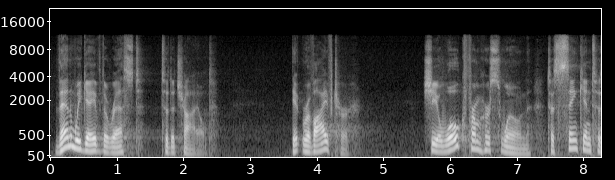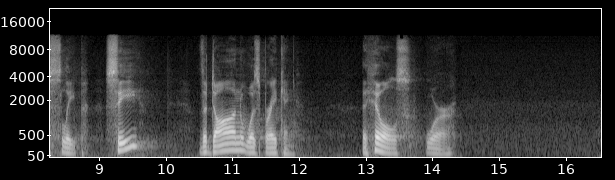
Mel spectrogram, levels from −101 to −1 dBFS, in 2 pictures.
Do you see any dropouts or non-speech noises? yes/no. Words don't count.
no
